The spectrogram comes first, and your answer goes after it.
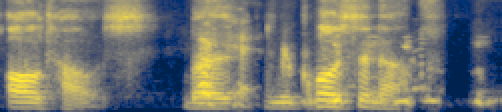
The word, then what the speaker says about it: Althaus: Please welcome Atlas. Hi. You were close with the last name. It's pronounced Al House, but you're close enough.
